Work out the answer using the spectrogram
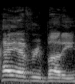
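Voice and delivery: very loud, high-pitched shouted yell. Opening the podcast to listeners, yelling. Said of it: "Oh, I'm yelling".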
